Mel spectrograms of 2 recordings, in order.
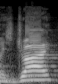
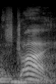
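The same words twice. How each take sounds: First: A louder, blunt mock complaint about the food; rude food complaint. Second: A softer, sulky mock grumble; muttered food complaint. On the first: Mocking a picky eater at the table, loud blunt complaint. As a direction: say "It's dry." with a loud, dismissive push on "dry". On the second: Mocking a picky eater grumbling to the cook, quiet sulky mutter. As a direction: drop "It's dry." quietly and dismissively, "dry" falling. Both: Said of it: "There's no need to talk like that".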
